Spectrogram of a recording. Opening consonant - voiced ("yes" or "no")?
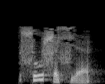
no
